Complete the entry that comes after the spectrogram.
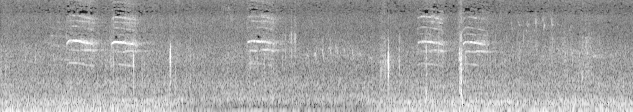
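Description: Wild birds calling in woodland: short, arched call notes, mostly in pairs about half a second apart, repeated several times. A few sharp clicks and a steady low background rumble run alongside.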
